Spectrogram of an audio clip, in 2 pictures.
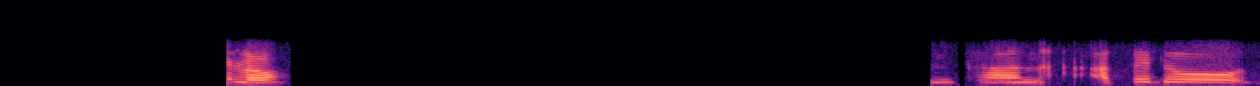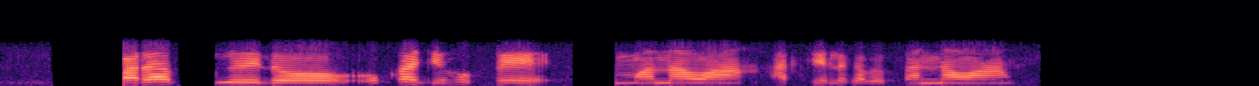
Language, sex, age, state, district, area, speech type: Santali, female, 30-45, Jharkhand, East Singhbhum, rural, conversation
